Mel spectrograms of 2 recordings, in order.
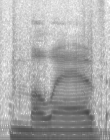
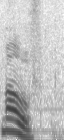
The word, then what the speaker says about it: mauve: Moab. Absolutely the wrong way to pronounce that color. Or mauve. It's mauve. Absolutely mauve. The British are right about one thing, and it's mauve.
